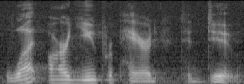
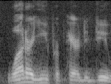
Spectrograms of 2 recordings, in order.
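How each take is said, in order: First: What are you prepared to do? said slowly, leaning on What; drawn out and weighty, each word set down; slow emphatic question. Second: Said in the usual way. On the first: Shown as a demonstration. Teacher putting the key question to students, slow and weighty. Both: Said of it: "the question that I ask my students".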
